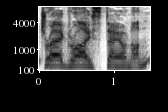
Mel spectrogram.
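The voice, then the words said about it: Cartoonish goose-like Australian accent. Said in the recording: “My best Australian accent is Cartoon Goose. The sound of a cartoon... It sounds just like a cartoon goose would.”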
